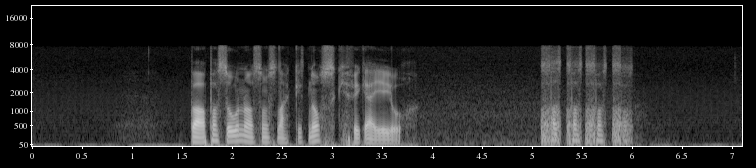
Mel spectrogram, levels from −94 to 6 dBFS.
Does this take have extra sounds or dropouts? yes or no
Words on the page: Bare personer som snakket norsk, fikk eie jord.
yes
